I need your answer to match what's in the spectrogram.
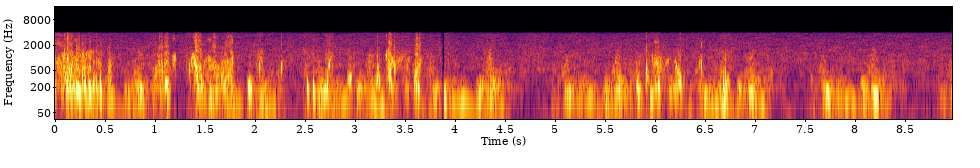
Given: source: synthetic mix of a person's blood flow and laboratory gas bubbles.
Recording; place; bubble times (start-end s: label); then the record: Doppler ultrasound of blood flow; precordium
0.00-0.60 s: bubbles
0.97-1.22 s: bubbles
1.31-1.82 s: bubbles
2.01-2.09 s: bubbles
2.23-2.31 s: bubbles
2.49-2.63 s: bubbles
2.69-2.79 s: bubbles
2.92-3.01 s: bubbles
3.20-3.69 s: bubbles
5.80-6.30 s: bubbles
6.41-6.50 s: bubbles
6.62-6.78 s: bubbles
From the record:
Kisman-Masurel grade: 333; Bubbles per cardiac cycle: rolling drumbeat, 9 or more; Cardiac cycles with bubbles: 50 to 99%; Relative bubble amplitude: loud (0.450 to 0.775); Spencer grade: 3 (all of the cardiac periods contain showers or single bubble signals, but not dominating or overriding the cardiac motion signals); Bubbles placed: only in the low amplitude regions of the cardiac cycle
